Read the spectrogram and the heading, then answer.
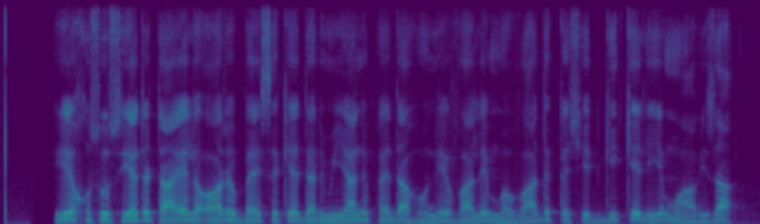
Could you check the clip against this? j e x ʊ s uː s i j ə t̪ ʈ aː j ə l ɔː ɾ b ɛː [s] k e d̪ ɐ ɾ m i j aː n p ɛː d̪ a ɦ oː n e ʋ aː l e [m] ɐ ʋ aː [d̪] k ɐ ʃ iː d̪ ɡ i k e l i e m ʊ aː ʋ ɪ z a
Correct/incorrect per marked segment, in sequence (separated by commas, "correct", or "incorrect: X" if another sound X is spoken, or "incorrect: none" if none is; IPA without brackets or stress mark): correct, correct, correct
